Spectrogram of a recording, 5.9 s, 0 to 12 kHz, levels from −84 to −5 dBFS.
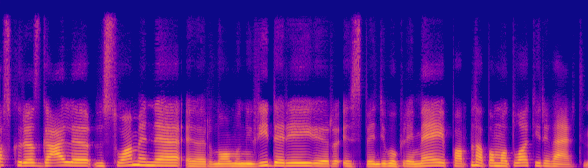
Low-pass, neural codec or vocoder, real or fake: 10.8 kHz; codec, 24 kHz, 0.9 kbps, WavTokenizer, large speech release; fake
